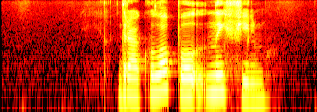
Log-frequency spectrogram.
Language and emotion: Russian, positive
